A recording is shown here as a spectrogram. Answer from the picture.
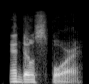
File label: "endospore", American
